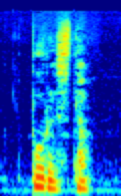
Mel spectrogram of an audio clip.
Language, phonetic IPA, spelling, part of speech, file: Polish, [puˈrɨsta], purysta, noun, LL-Q809 (pol)-purysta.wav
